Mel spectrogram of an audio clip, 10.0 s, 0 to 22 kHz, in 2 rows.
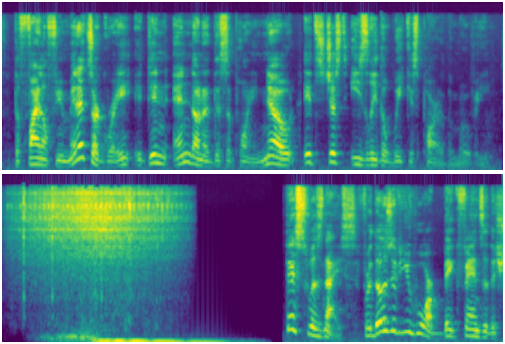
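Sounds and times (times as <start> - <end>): hissing whoosh: 5.0 - 7.1
deep low rumble: 5.8 - 7.7.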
